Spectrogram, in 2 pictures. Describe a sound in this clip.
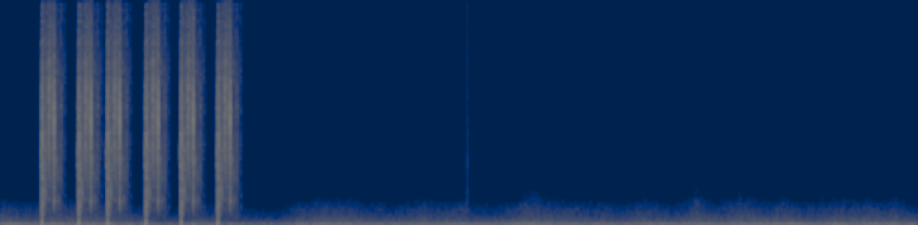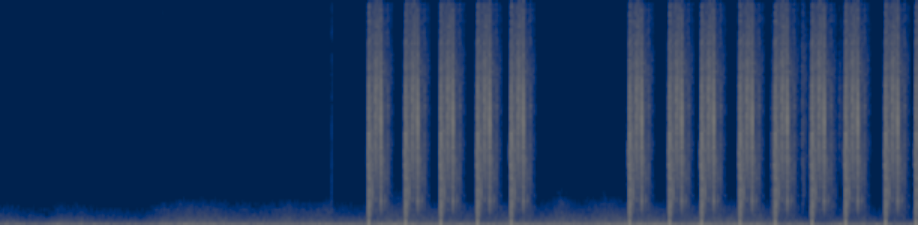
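Footsteps tap on hard ground at a quick, even pace.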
